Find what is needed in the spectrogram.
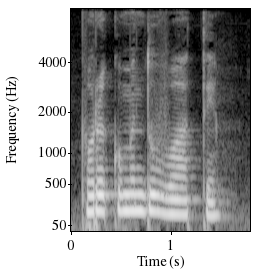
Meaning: to recommend
- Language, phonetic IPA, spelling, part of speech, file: Ukrainian, [pɔrekɔmendʊˈʋate], порекомендувати, verb, Uk-порекомендувати.ogg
